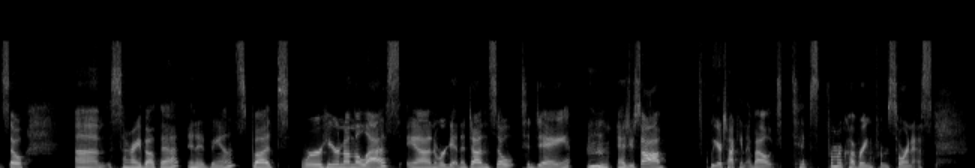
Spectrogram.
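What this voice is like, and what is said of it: Froggy, hoarse voice. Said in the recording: “Totally feeling froggy today. If you hear it in my voice, ... I just have this kind of like frogginess going on.”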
